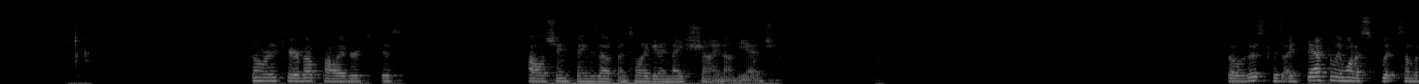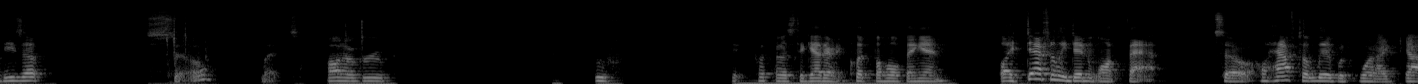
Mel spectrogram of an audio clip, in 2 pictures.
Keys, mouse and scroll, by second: 0.6 ctrl+w, 1.7 click, 4.5 click, 6.0 right click, 8.4 alt+click, 8.9 alt+right click, 10.3 alt+click, 11.5 click, 11.9 right click, 17.1 click, 17.7 alt+right click, 18.0 right click, 18.1 right click, 19.5 alt+right click, 20.0 right click, 20.1 right click.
